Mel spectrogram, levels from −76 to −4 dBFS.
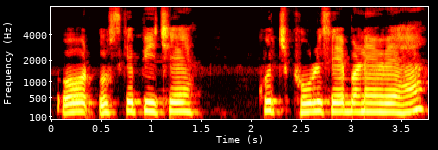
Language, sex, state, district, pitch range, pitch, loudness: Hindi, male, Uttar Pradesh, Saharanpur, 185-200 Hz, 190 Hz, -13 LUFS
